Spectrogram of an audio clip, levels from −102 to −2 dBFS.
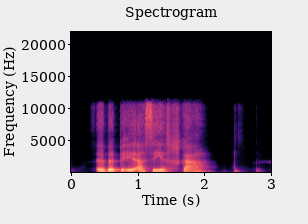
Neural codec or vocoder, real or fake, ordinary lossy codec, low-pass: codec, 24 kHz, 0.5 kbps, DualCodec; fake; Opus, 64 kbps; 10.8 kHz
